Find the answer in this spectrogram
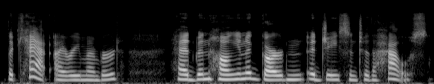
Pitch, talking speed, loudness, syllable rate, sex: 225 Hz, 195 wpm, -19 LUFS, 6.0 syllables/s, female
